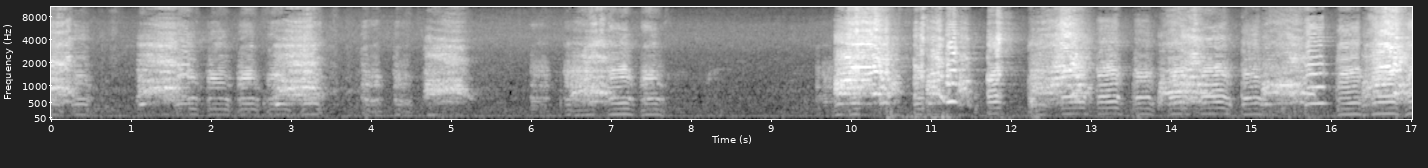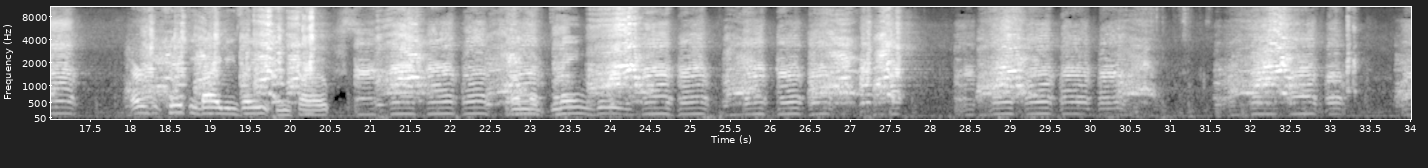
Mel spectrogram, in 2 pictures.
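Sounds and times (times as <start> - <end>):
geese honking: 0.0 - 5.4, 6.0 - 7.8, 9.5 - 34.0.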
